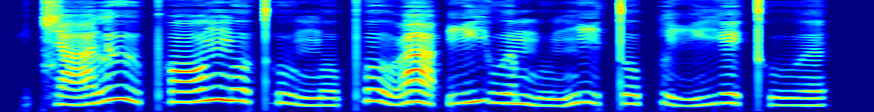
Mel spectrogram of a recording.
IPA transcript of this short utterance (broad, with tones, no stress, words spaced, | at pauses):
t͡ɕaː˩˧lɯː˥˨pʰɔː˧˥ ŋo˥˨t̪ʰu˧˩ŋo˩ pʰo˥˨ʋa˥˨ʔi˧˥ju˧ə̯ mu˩ŋi˥˨ t̪o˧˥p̚liː˩˧je˥˨ kʰu˧ə̯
